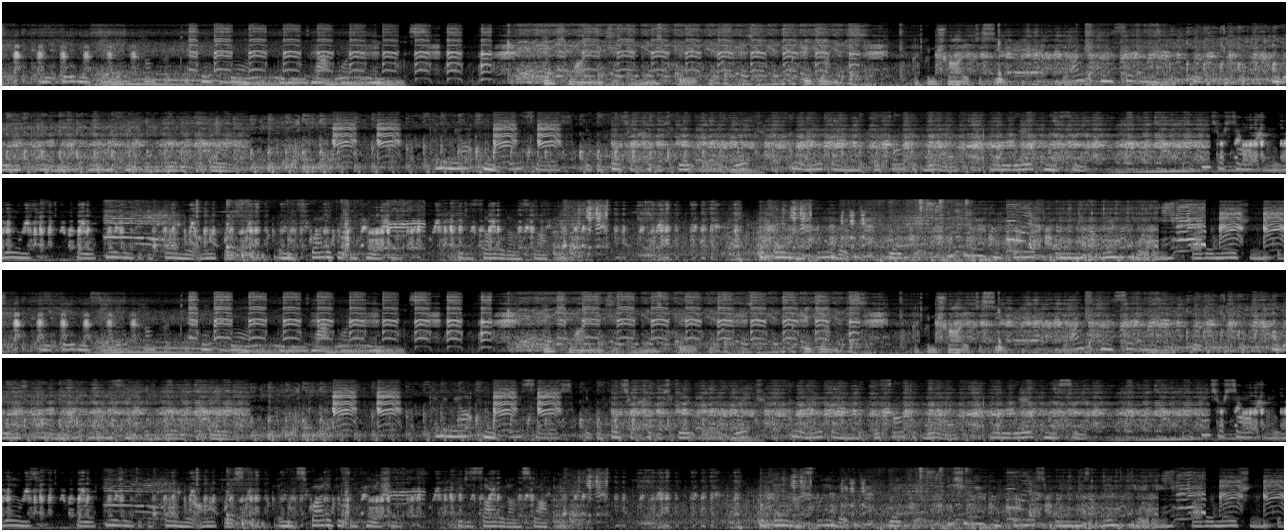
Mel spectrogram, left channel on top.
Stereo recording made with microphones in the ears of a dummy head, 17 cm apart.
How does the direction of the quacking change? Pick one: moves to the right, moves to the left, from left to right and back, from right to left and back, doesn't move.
moves to the left.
